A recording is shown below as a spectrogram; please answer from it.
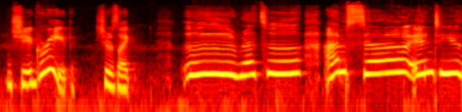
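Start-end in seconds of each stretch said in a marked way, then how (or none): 1.9-4.6 high, breathy mock seduction; hammed-up flirting; sexy voice. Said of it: "This is my sexy voice".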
